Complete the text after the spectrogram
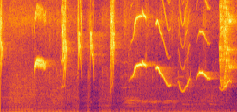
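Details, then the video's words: Konin bird in full mimicked song, its repertoire filled with cricket and other bird sounds, used as a tutor for songbirds: clear whistled notes sliding up and down, sharp high chips and a buzzy burst, over a low steady hum. "SUARA KONIN GACOR ISIAN JANGKRIK, BREM, KAMADE, RAMBATAN FULL MEWAH"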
